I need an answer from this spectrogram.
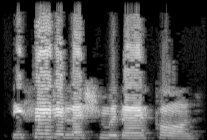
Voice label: he cannot see us, irish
